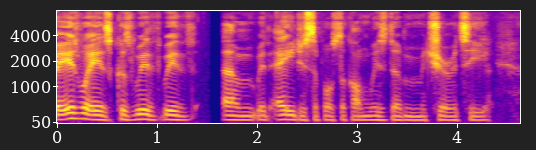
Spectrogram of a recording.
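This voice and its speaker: In a very clean recording with a silent background, a man with a London accent talks at a fairly quick pace, his dark, mellow tone set at a medium pitch. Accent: London English, multicultural youth speech. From East London, England. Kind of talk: casual interview chat.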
